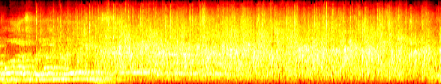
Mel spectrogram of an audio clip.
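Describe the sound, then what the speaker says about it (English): An audience at a sci-fi and writing convention's opening ceremony breaks into loud, dense applause that builds after a brief voice at the start and keeps going strongly to the end. "Let's give her a big round of applause for Dr. Haynes."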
